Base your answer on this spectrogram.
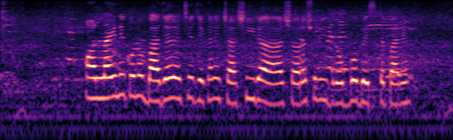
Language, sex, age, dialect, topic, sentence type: Bengali, female, 18-24, Standard Colloquial, agriculture, statement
